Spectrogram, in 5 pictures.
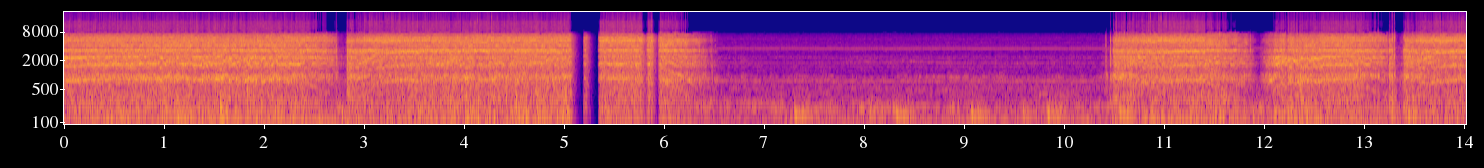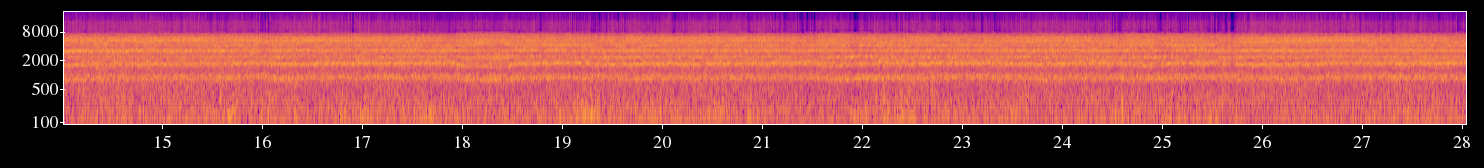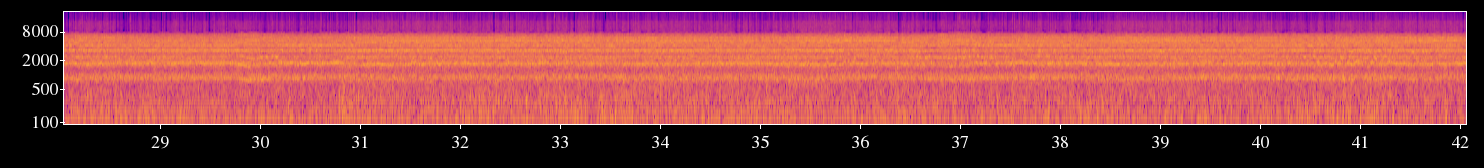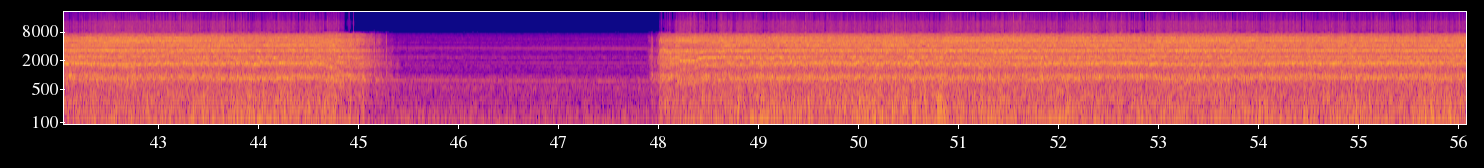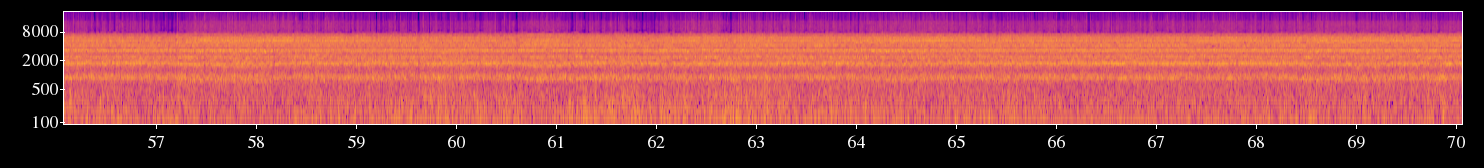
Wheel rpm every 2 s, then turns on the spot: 200, 150, 210, 90, 0, 80, 110, 210, 230, 220, 230, 230, 220, 220, 230, 230, 230, 230, 220, 230, 230, 220, 120, 10, 210, 230, 220, 230, 230, 230, 230, 230, 230, 230, 230.
none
